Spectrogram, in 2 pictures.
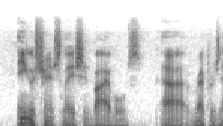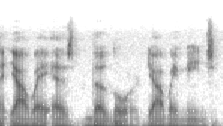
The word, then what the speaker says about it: Yahweh: in PR practical terms the pronunciation is probably Yahweh or something very similar and this is the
